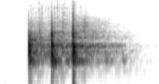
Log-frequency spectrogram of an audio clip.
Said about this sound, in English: Someone knocks on the door. You go to the door and you open the door.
